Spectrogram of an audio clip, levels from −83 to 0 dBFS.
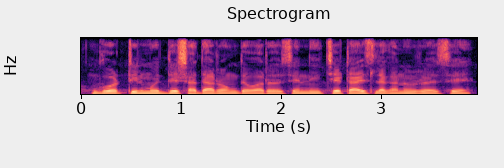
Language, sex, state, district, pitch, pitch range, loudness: Bengali, male, Assam, Hailakandi, 155 Hz, 150-160 Hz, -15 LUFS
